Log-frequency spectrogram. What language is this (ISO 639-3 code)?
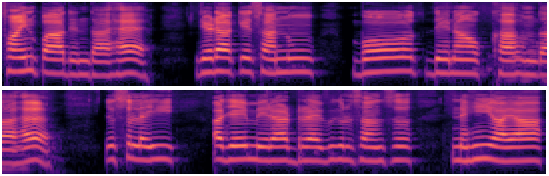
pan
